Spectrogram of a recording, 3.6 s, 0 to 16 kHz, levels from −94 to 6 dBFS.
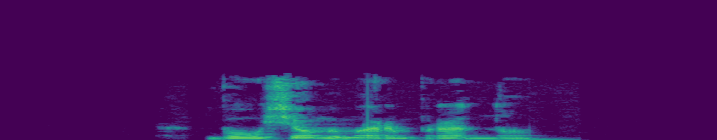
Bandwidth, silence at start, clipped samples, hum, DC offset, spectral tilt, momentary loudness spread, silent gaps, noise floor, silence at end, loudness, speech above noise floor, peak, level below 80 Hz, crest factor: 7.8 kHz; 1.05 s; under 0.1%; none; under 0.1%; -4.5 dB/octave; 16 LU; none; under -90 dBFS; 0.85 s; -20 LUFS; over 70 dB; -4 dBFS; -56 dBFS; 18 dB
